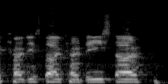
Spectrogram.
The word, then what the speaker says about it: Codisto: of the business at Codisto. Depending where you're from in the world, it's pronounced slightly differently. Codisto, doesn't matter as long as you remember the spelling.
